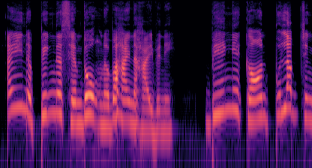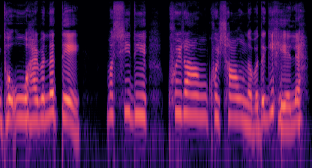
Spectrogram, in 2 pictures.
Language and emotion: Manipuri, angry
